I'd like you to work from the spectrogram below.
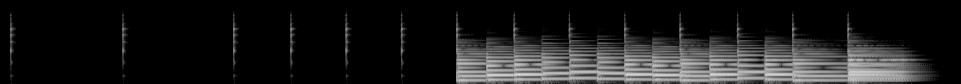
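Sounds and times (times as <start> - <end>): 
five-finger pattern in G minor at 108 quarter notes per minute: 4.6 - 9.2.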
